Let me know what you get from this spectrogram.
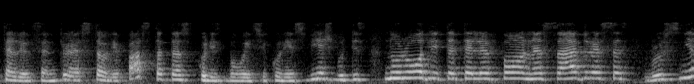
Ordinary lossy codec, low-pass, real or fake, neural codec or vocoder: Opus, 32 kbps; 7.2 kHz; fake; codec, 16 kHz, 0.4 kbps, LongCat-Audio-Codec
